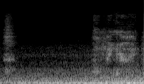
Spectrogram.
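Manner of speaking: slow shaken whisper; whispered fright. Retold or imitated. Just woken from the bad dream, a slow frightened whisper. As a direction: breathe it out, still scared. Jolting awake from the nightmare.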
